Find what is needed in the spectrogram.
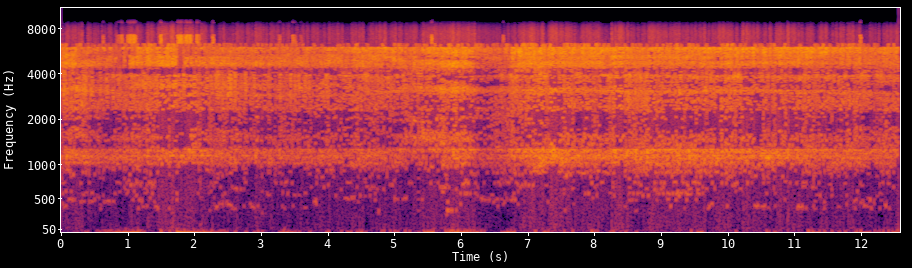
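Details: Steady high-pitched whine of a dental drill running continuously with small pitch shifts during a tooth filling, recorded on a Flip Video camcorder; dental drill.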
